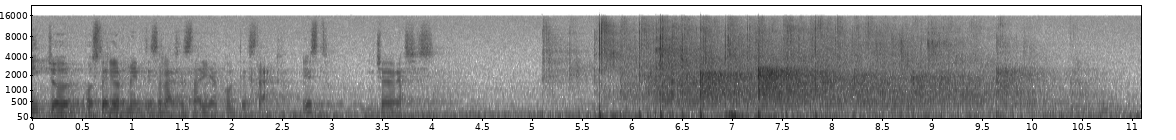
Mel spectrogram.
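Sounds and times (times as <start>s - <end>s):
audience applauding: 5.1s - 10.3s.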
